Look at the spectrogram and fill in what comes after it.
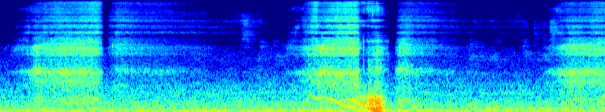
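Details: Sleeping golden retriever, described as fat, snoring in low rasping breaths. Broad noisy swells recur every few seconds, and a nasal wheezing whistle rises near the middle.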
